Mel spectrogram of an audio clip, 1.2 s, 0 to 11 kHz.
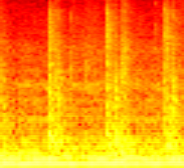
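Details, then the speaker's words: Newly installed diesel heater in a DIY truck camper, with a loud dosing pump: a steady low heater hum with sharp pump ticks about every 0.4 s as the flame kicks on during the ignition phase; normal fuel pump ticking. "Yep, there goes the pump. Like I said, very loud."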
